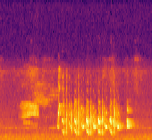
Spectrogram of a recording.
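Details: Sooty-headed bulbul giving its natural, chatty rolling song (ngerol style): a faint whistle, then a fast bubbly burst of warbled notes for about a second and a half, ending in one short separate note.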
